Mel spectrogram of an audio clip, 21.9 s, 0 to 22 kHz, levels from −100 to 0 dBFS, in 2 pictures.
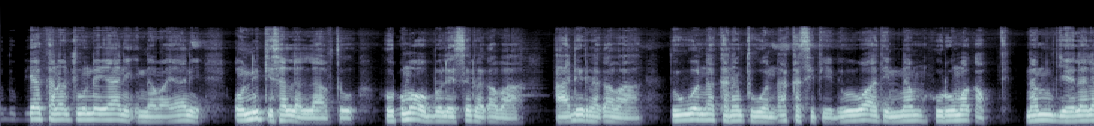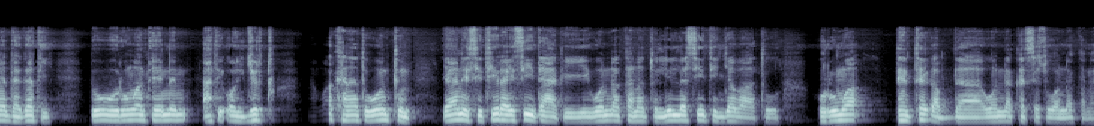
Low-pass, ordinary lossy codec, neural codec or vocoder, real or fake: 9.9 kHz; none; none; real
